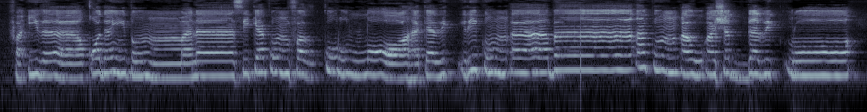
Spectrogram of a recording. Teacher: قاف مستعلیہ میں سے ہے، موٹا پڑھیں گے منہ اور آواز کو کھول کر. ضاد بھی مستعلیہ میں سے ہے، موٹا پڑھیں گے منہ اور آواز کو کھول کر. اور اس کے بعد یا ساکن سے پہلے زبر یا لین، بغیر کھینچے بغیر جھٹکا دیے پڑھیں گے یعنی جلدی سے. · میم ساکن کے بعد دوسری میم، ادغام شفوی کا قاعدہ ہے، غنہ کر کے پڑھنا ہے · الف سے پہلے زبر ہے الف مدہ، 2 سیکنڈ تک کھینچ کر پڑھنا ہوگا. قاف مستعلیہ میں سے ہے، موٹا پڑھیں گے منہ اور آواز کو کھول کر. ضاد بھی مستعلیہ میں سے ہے، موٹا پڑھیں گے منہ اور آواز کو کھول کر.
